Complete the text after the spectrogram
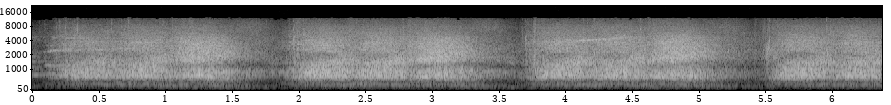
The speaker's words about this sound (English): They spontaneously burst into a cheer of four more days as Romney took the stage.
